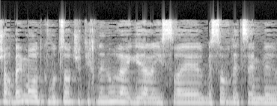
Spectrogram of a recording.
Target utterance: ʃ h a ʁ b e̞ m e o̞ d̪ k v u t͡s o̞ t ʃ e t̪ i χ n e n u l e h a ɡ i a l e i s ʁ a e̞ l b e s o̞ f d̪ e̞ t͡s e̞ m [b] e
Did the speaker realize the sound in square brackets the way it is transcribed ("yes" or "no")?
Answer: yes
